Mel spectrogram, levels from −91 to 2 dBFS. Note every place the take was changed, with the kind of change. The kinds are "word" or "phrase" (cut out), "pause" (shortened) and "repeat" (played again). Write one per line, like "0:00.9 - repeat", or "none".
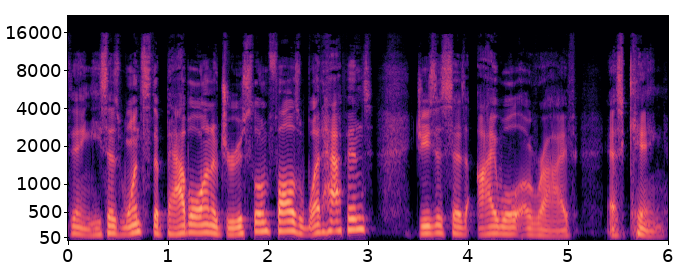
none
